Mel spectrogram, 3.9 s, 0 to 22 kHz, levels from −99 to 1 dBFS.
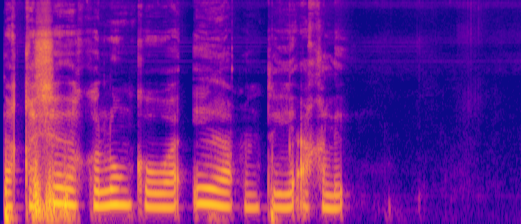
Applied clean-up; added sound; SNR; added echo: none; none; none; none.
